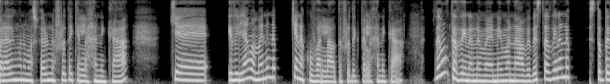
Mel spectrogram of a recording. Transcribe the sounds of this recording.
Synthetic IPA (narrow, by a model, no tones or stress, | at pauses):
ɐɾɐðiɣmɐnɐmɐsfe̞ɾunefɾut̪ɐcelɐxɐnikɐ | ce̞ | iðuʎɐmeme̞nɐine̞ | cenɐkuvɐlɐot̪ɐfɾut̪ɐcet̪ɐlɐxɐnikɐ̰ | ðemut̪ɐðinɐne̞me̞nɐimɐnɐviðest̪ɐðinɐne̞ | st̪o̞pe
